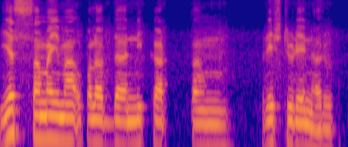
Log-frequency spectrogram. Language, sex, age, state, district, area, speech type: Nepali, male, 60+, West Bengal, Darjeeling, rural, read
